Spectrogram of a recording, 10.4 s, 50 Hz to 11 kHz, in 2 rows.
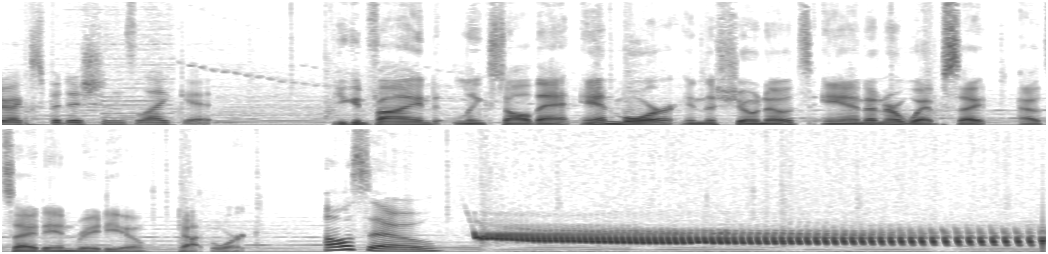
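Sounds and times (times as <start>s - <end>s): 
speech: 0.0s - 7.7s
Weddell seal trill in Antarctica: 7.6s - 10.4s.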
